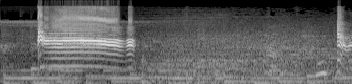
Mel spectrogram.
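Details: Brahminy kite (Haliastur indus) gives one drawn-out, wavering, mewing scream lasting about a second, with a short wheezy note at the end, over steady background music.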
